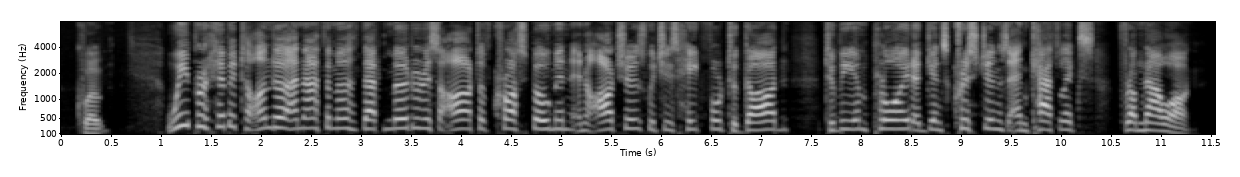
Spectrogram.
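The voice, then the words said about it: Michael Palin impression, Monty Python style. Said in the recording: “doing my best attempt at a Michael Palin accent from Monty Python and the Holy Grail ... not a bad Michael Palin”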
